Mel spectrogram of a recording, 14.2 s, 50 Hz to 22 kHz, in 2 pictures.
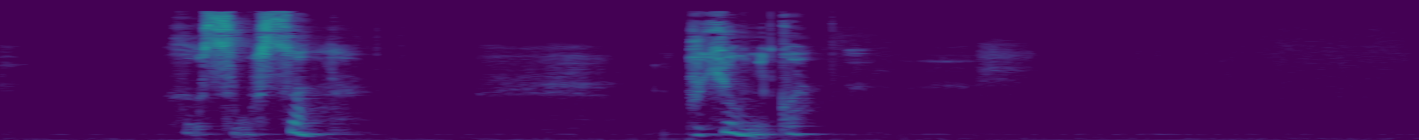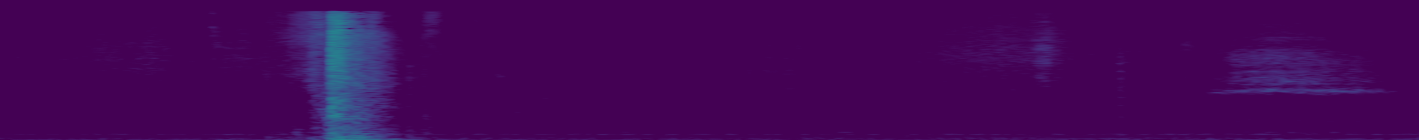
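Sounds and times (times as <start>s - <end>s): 
low steady hum: 0.0s - 14.1s
speech: 1.2s - 1.8s, 3.5s - 4.2s
door slamming shut: 8.6s - 9.3s.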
